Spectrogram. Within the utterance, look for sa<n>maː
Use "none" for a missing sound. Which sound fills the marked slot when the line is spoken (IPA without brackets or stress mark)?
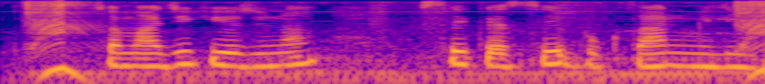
none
